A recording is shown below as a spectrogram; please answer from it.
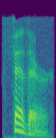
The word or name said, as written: feather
